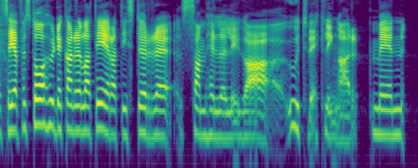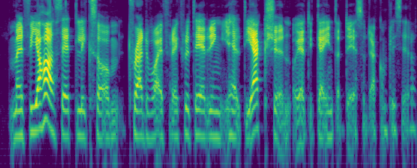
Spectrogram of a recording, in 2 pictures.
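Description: Recorded in a dry, close sound with no echo, a woman speaks at a moderate pace and medium pitch with vocal fry, fairly even intonation, and big swings in loudness. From Sápmi, northern Finland. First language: Northern Sami (speaking Swedish). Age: 20s. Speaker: activist and podcast panelist. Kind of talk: casual chat. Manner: halting, many fillers.

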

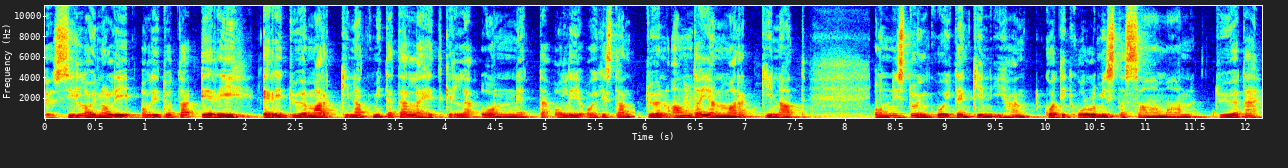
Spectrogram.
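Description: A man with a Swedish accent speaks very slowly at medium pitch, with ordinary pitch variation. Noticeable background noise and audible room echo surround him. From Swedish-speaking Ostrobothnia, Finland (Pedersöre). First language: Swedish (speaking Finnish). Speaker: physician. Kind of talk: interview. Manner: halting, many fillers.

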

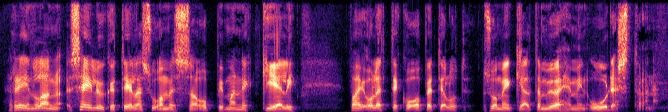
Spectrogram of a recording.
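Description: A man with an ordinary speaking voice, medium pitch, lively intonation, very even loudness and a moderate pace, in a dry, close sound with no echo on a very clean recording with a silent background. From Finland, Helsinki. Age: 50s. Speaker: radio journalist. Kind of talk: interview. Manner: formal.

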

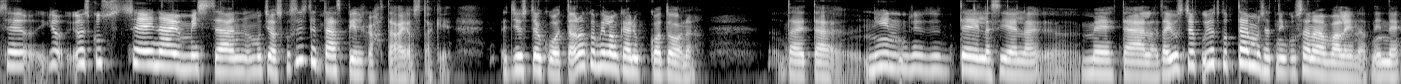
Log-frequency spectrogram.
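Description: Speaking at a moderate pace, a woman with a fairly high pitch makes very wide pitch swings in a very clean recording with a silent background. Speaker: poet and writer. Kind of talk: interview.

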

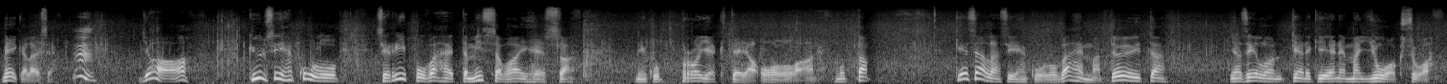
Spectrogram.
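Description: Over noticeable background noise, a man with a fairly high pitch talks at a very slow pace, with long, frequent pauses, lively intonation and very even loudness. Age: 50s. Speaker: ultrarunner. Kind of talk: casual interview. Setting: outdoors in a park.

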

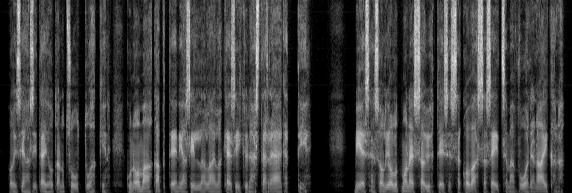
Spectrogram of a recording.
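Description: Recorded very cleanly against a silent background, a man speaks at a fairly slow pace with a dry, close sound and no echo. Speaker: audiobook narrator. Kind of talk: literary audiobook reading, dense archaic prose read aloud in a steady, storytelling tone. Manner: slow, measured and expressive, with emphatic, rolling delivery of long ornate sentences.

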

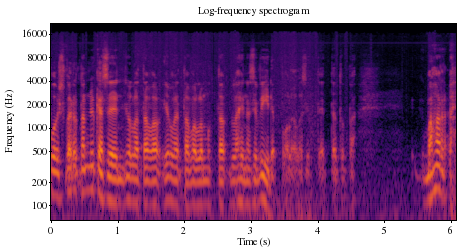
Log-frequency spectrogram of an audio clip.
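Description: A man's normal speaking voice at a medium pitch, fairly quick pace, big swings in loudness and ordinary pitch variation. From Helsinki, Finland. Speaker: drummer. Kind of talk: interview.

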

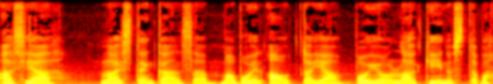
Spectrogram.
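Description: A woman with a Korean accent, a medium pitch, and monotone, flat intonation. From South Korea. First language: Korean (speaking Finnish). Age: 20s. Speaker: interviewee, language learner. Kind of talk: interview. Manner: halting.

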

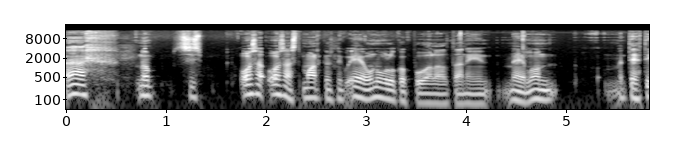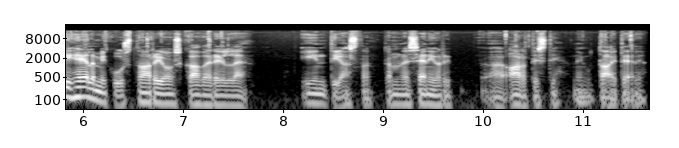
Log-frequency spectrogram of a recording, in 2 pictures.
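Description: With a very deep, low pitch and very wide pitch swings, a man talks at a fairly slow pace in a dry, close sound with no echo over noticeable background noise. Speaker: games industry executive. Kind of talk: interview. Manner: halting.

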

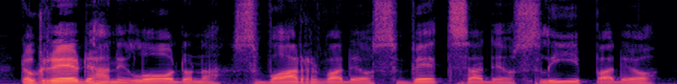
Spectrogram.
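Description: A man with an Ostrobothnian accent at a fairly slow pace, against a quiet background. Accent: Finland-Swedish, Ostrobothnian dialect. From Ostrobothnia, Finland (Kokkola). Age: 40s. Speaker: musician. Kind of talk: radio monologue.

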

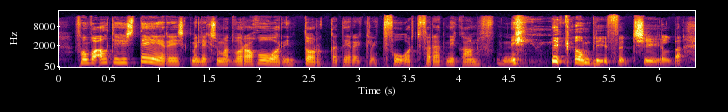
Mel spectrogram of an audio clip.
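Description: Speaking at a fairly quick pace in a Finland-Swedish accent, a woman uses lively intonation. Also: fairly low pitch for a woman. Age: 50s. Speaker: podcast co-host, mother. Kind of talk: casual chat.

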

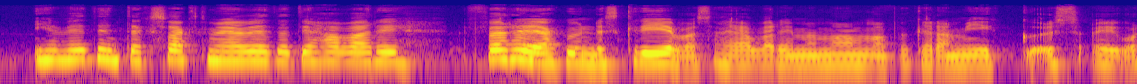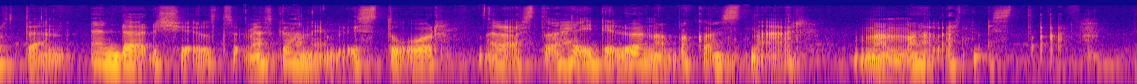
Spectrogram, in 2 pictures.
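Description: A woman speaks at a fairly quick pace with lively intonation and a fairly low pitch. Noticeable background noise runs behind her. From Finland, Ostrobothnia (Pedersöre). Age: 30s. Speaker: artist. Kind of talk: interview.

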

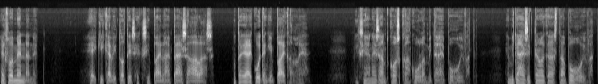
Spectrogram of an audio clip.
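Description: On a very clean recording with a silent background and a dry, close sound with no echo, a man with a very deep, low pitch speaks at a moderate pace, using lively intonation and long, frequent pauses. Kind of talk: audiobook reading of a classic youth novel.

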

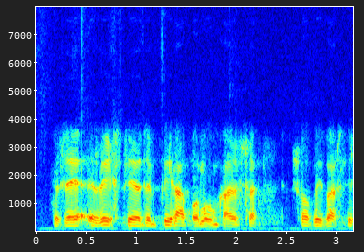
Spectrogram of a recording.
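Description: A man keeps a moderate speed while noticeable background noise plays under his speech. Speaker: caller. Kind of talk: call-in anecdote. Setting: phone call. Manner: hesitant, many fillers.

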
